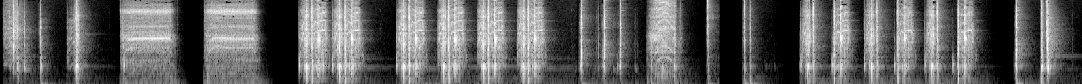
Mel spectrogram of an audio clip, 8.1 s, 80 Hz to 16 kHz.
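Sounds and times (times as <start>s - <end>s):
Canon T2i camera: 0.9s - 4.2s, 4.9s - 5.2s, 6.0s - 7.4s.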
